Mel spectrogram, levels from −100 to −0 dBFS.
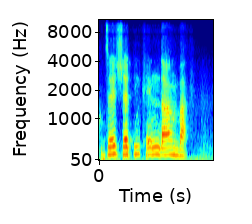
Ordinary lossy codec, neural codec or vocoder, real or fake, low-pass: Opus, 24 kbps; codec, 16 kHz in and 24 kHz out, 0.4 kbps, LongCat-Audio-Codec, fine tuned four codebook decoder; fake; 9.9 kHz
